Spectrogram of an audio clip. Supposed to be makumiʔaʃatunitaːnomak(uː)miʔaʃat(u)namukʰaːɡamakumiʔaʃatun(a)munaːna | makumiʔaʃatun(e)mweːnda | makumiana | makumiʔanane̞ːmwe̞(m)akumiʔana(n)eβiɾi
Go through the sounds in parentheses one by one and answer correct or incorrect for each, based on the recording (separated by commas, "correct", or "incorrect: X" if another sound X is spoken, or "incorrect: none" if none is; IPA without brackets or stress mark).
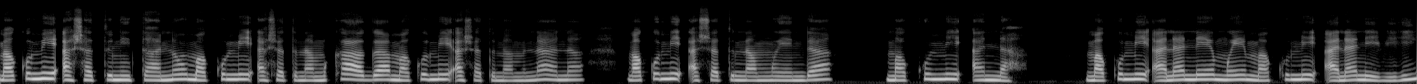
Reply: incorrect: u, correct, correct, incorrect: a, correct, correct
